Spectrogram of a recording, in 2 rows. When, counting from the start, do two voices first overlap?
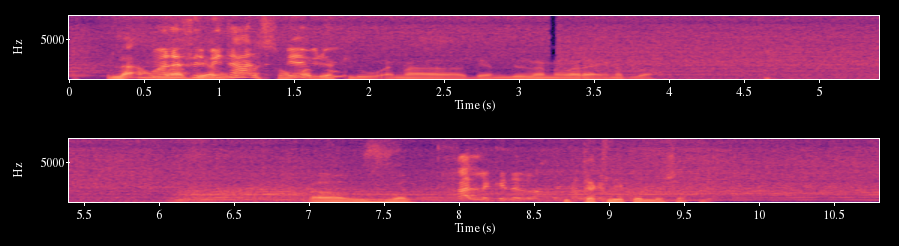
0.6 s

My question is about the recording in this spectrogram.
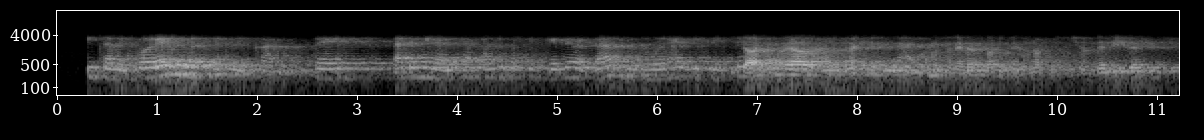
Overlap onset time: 6.7 s

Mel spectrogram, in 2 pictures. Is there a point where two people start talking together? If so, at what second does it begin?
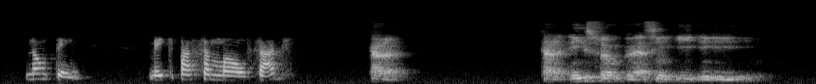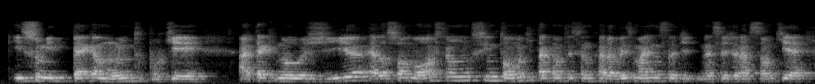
none

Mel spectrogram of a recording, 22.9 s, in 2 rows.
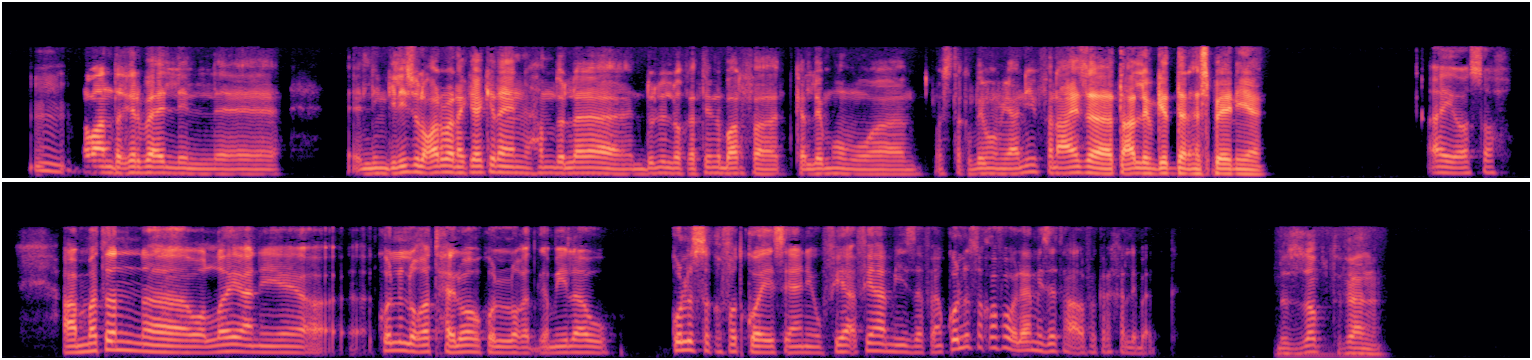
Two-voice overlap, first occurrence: none

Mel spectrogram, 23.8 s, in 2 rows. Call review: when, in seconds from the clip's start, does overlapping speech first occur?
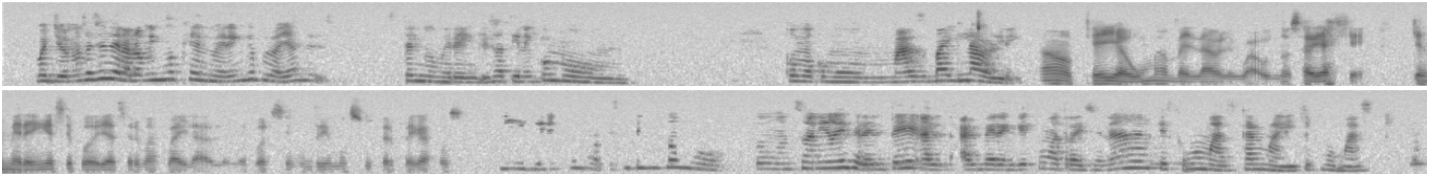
none

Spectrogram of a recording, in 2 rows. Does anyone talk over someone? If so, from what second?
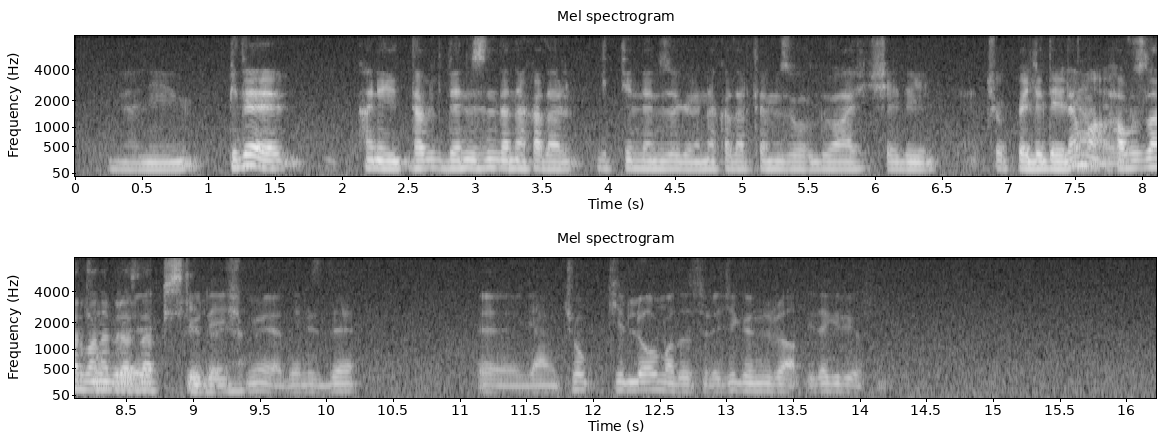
7.4 s

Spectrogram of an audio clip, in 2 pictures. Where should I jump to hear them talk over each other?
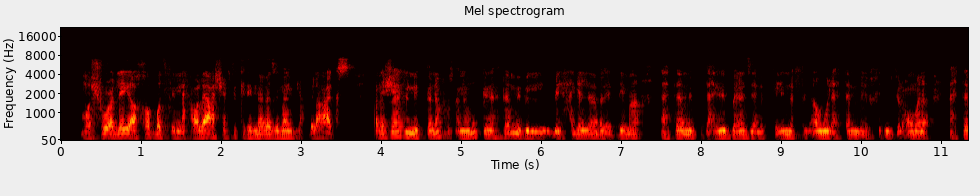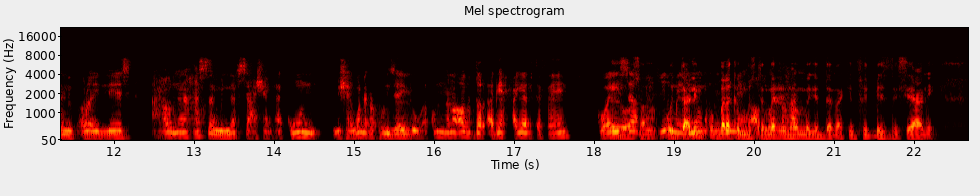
18.2 s

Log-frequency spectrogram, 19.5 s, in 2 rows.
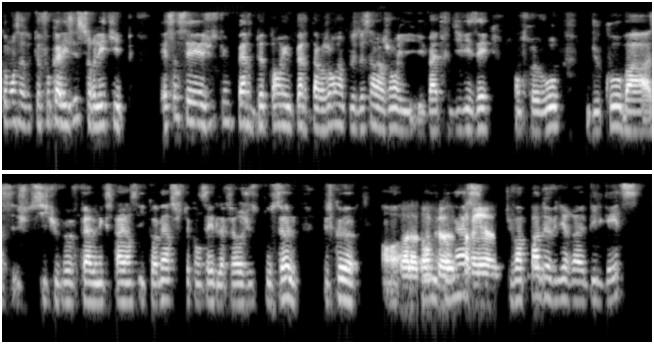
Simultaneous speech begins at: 15.7 s

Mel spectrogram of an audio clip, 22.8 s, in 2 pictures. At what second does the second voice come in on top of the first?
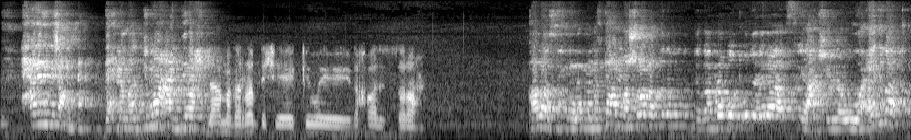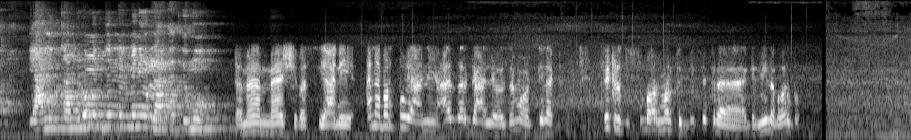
none

